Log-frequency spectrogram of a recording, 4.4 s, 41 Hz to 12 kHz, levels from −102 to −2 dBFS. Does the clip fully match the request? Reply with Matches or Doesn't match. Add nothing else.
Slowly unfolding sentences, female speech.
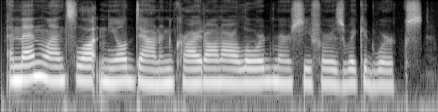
Doesn't match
